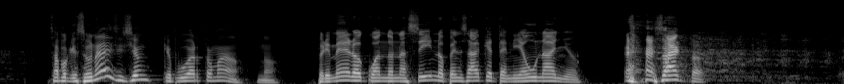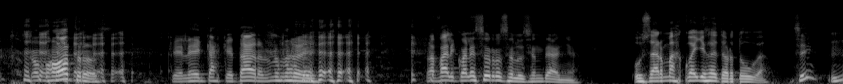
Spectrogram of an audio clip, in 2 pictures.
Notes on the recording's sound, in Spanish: En este episodio grabado en vivo en la librería "Los pequeños seres" en Madrid.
